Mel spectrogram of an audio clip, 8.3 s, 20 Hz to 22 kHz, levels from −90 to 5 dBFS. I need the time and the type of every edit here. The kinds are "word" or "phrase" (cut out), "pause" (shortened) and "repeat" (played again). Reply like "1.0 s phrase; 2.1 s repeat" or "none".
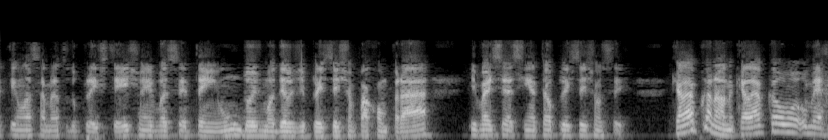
none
